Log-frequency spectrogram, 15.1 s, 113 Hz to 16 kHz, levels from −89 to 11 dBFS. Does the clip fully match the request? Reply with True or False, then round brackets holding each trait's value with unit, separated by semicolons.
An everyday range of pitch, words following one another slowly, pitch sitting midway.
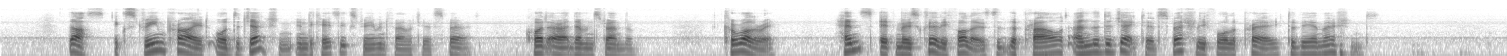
False (4.3 semitones; 120 wpm; 125 Hz)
